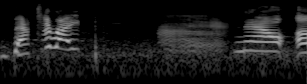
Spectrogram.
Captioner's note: creak!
